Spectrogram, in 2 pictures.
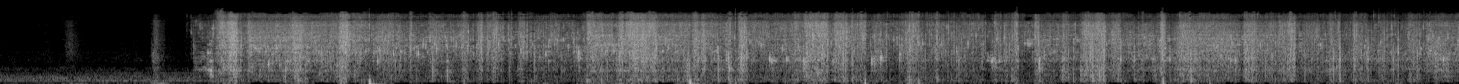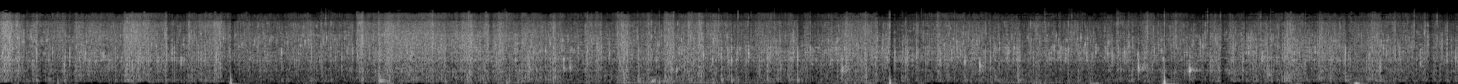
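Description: Chicken wings deep-frying in hot oil in a pan: a sudden loud sizzle about two seconds in as the wings go into the oil, then steady crackling, bubbling sizzle.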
